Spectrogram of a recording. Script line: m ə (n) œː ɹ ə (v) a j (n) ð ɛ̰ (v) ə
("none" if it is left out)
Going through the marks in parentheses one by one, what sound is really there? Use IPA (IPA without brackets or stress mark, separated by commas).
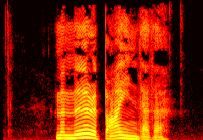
m, b, n, ð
